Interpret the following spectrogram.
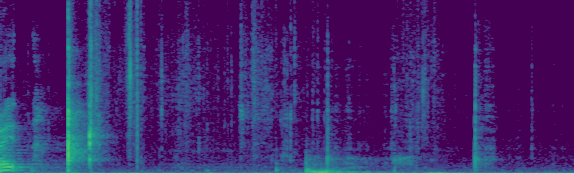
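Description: A plastic squeeze bottle of acrylic paint being opened and squeezed: a sharp click about half a second in as the flip-top cap is worked, then faint crackling handling and a dull low thump about two seconds in as paint is squeezed out.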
